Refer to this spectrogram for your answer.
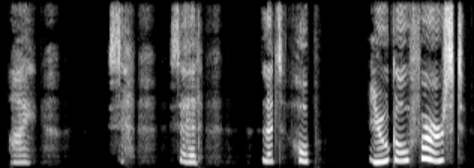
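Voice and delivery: high, breaking sob, slowing down; sobbing. Acted. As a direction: sob out the words. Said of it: "sobbed his wife".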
